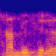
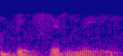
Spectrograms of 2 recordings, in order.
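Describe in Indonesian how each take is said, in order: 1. Diucapkan dengan cepat dan datar, tanpa penghayatan. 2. Diucapkan dengan pelan dan sungguh-sungguh, dengan penghayatan. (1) "udah nggak bertajwid dan nggak dirasakan" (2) "Mestinya kan ampunilah saya ya Allah"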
